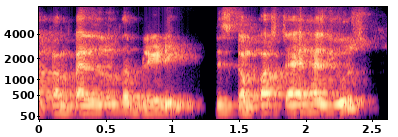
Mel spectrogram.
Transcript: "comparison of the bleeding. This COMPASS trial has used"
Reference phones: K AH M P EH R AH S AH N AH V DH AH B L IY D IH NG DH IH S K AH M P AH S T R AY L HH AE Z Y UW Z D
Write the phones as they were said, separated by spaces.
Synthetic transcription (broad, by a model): K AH M P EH R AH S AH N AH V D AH B L IY D IH NG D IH S K AH M P AH S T AY L HH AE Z Y UW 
